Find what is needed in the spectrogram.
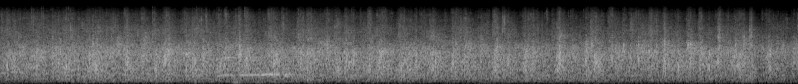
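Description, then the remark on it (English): Sustained audience applause as a vote on how likely a global pandemic is, a dense, steady wash of many hands clapping at an even loudness for the full eight seconds, with no voices rising above it. “It's awkward to ask people to clap for a global pandemic.”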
